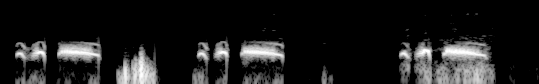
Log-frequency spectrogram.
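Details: Cà Mau spotted dove, a "kèo thổ" bird up against a wild "bổi" and fighting. The phrase repeats three times: two quick rising notes, then a long, falling, throaty coo. A dull thud sounds after the first phrase.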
